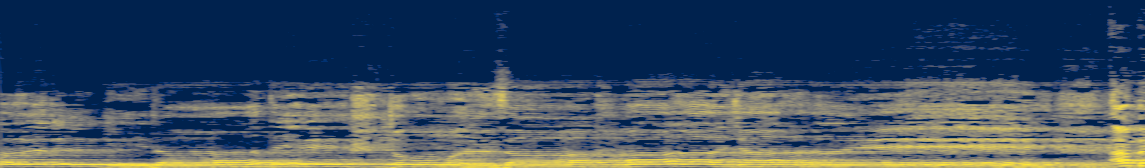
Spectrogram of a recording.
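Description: A man's voice singing an Urdu devotional kalam into a microphone, in long held notes with wavering ornaments, phrase after phrase.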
